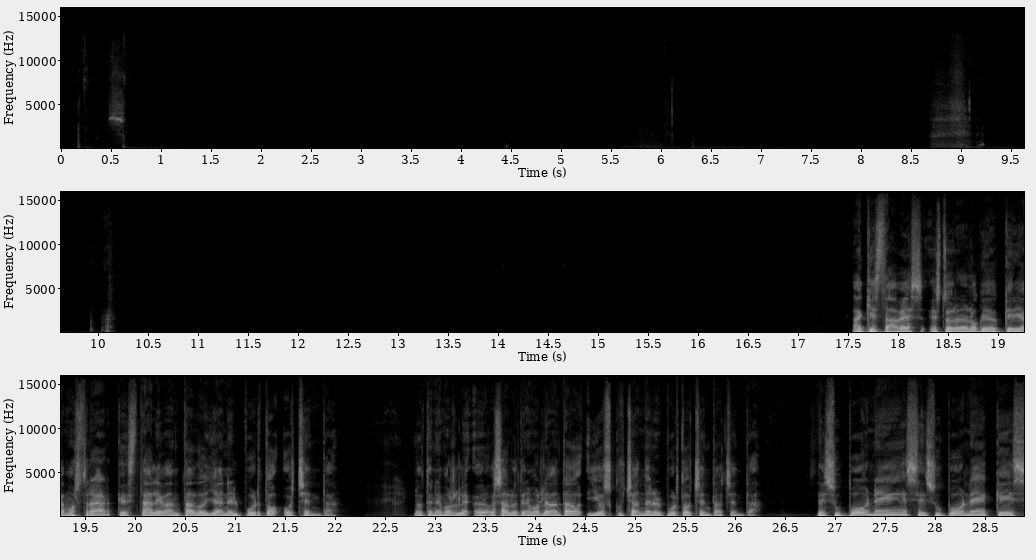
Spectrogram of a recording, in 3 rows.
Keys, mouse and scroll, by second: 0.0-1.4 typing, 14.1 ctrl+p, 14.6 ctrl+p, 15.1 Return, 18.7-19.9 drag, 24.3 click, 26.8 super+7, 27.2 super+8, 27.8 super+9.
